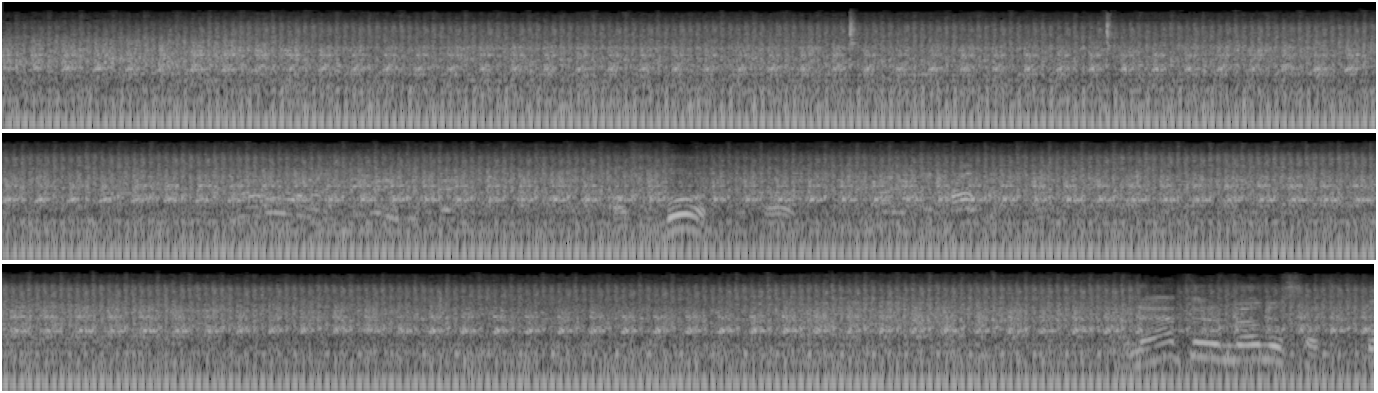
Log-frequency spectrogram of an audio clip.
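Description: A plough blade scrapes through snow on the road.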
